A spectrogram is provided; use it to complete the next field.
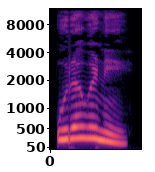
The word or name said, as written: ಉರುವಣಿ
